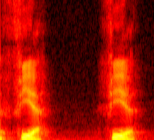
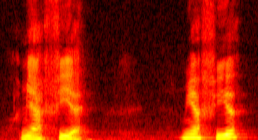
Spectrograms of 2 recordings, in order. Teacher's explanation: Então você percebe que o som lha some e fica fia. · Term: jeito mineiro de falar filha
